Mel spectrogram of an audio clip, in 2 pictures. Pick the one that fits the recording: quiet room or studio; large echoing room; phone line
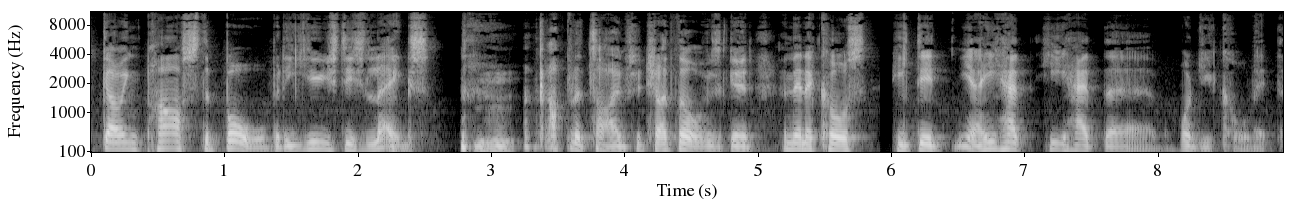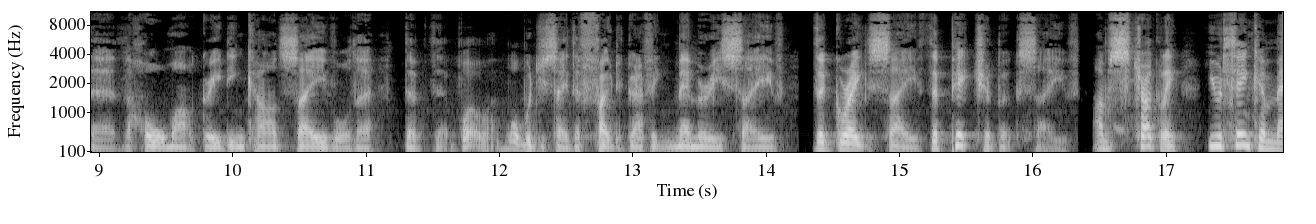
quiet room or studio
